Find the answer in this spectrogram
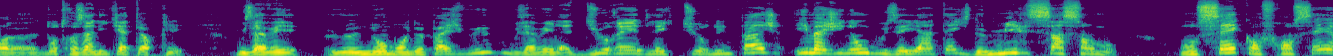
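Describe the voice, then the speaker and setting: A man's voice: fairly high pitch, breathy edge, no room sound, studio quality. A man giving a lesson on web marketing, talking straight to viewers and asking rhetorical questions. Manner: didactic, addresses viewers directly with rhetorical questions. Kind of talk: explanatory video talk.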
